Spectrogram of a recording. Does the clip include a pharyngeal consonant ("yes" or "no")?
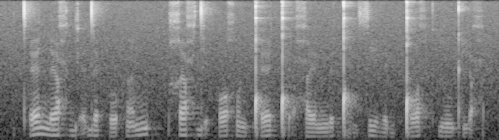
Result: yes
